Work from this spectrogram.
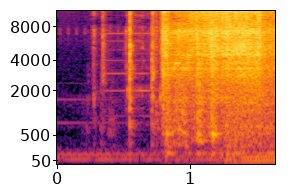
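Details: Hyundai with an intermittent no-crank, after the shift cable was adjusted so the neutral safety switch engages in park/neutral: a few clicks, then a quick crank catches cleanly into a steady idle. Normal start.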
